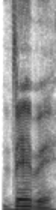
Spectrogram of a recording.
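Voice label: she should, Spanish, male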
